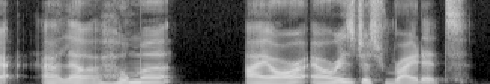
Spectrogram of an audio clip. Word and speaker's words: HOMA-IR: HOMA-IR. HOMA-IR. That's how you say it.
